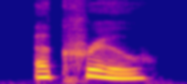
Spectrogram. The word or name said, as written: accrue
